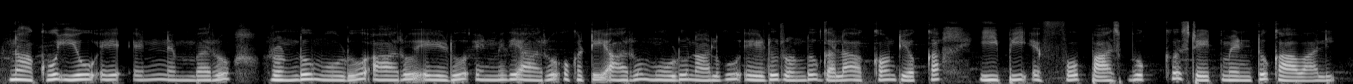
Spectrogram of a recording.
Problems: none marked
